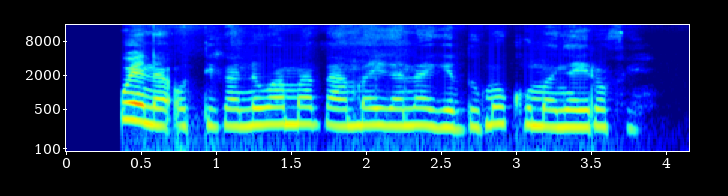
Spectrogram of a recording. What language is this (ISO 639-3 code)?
kik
